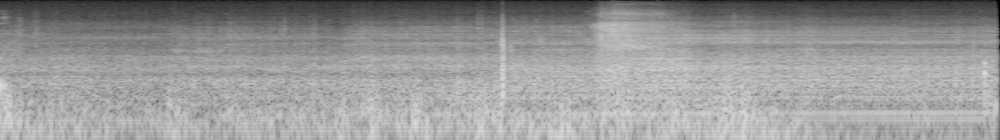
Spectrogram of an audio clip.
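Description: Motorcycle engine running at steady cruise with wind and road noise, heard from the rider's position. A single click comes about five seconds in, and a brief louder rush of hiss about six seconds in.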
